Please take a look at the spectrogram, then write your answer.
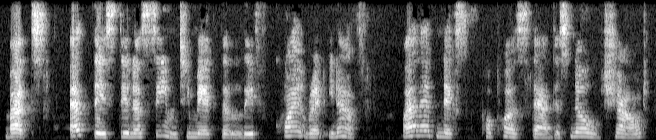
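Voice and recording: This is reading aloud in a natural voice with ordinary pitch variation.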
